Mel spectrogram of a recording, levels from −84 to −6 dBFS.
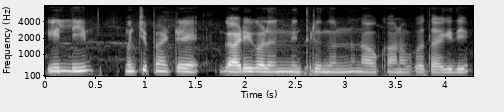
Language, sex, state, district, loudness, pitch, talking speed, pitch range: Kannada, male, Karnataka, Koppal, -20 LUFS, 135 Hz, 85 wpm, 130-145 Hz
